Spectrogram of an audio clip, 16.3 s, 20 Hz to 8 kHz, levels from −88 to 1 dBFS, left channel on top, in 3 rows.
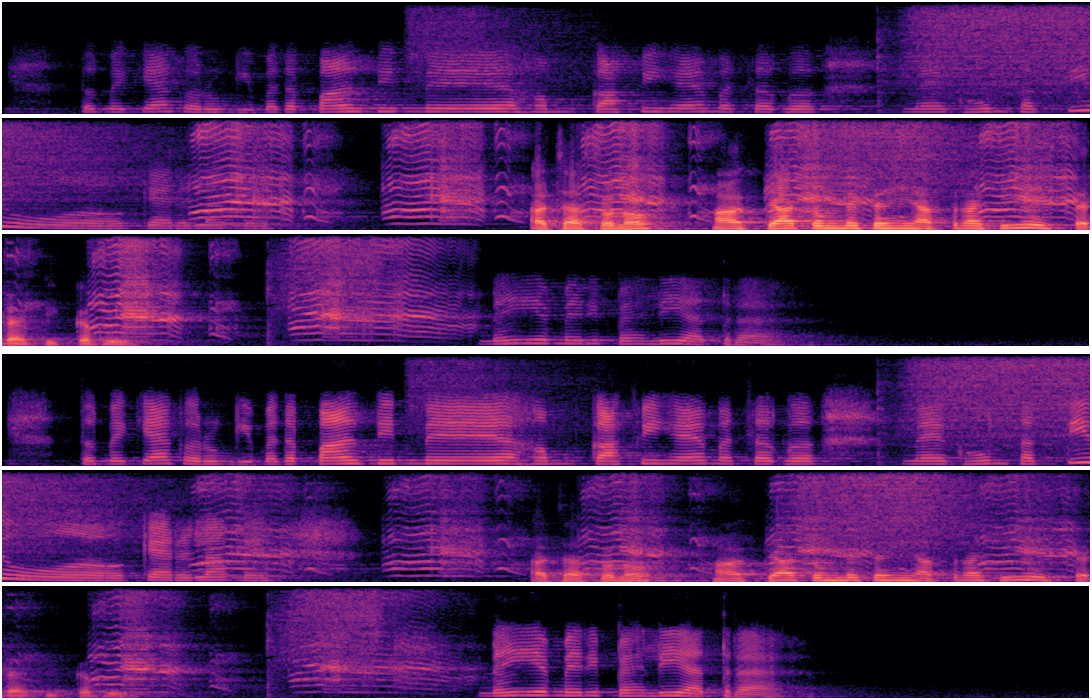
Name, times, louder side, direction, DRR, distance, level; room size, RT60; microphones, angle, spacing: voice 1, 0.0-7.2 12.8-14.9, right 6 dB, 45° right, 0.4 m, -37 dB
sound 1, 2.0-2.9 4.4-6.6 9.3-10.8 12.2-12.8, right 1 dB, ahead, 0.8 m, -43 dB
Crying sobbing, 6.4-11.1 11.3-12.1 12.3-13.3, left 6 dB, 25° left, 0.5 m, -35 dB
voice 2, 8.1-11.6, left 8 dB, 85° left, 0.4 m, -25 dB
15.5 x 7.2 x 9.8 m
head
